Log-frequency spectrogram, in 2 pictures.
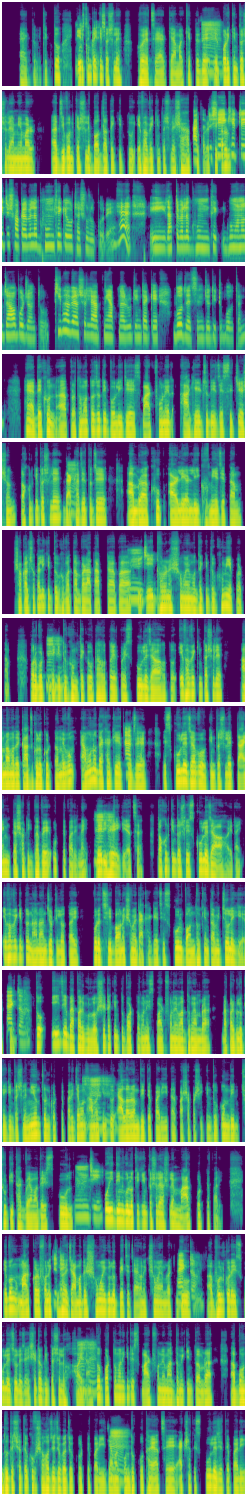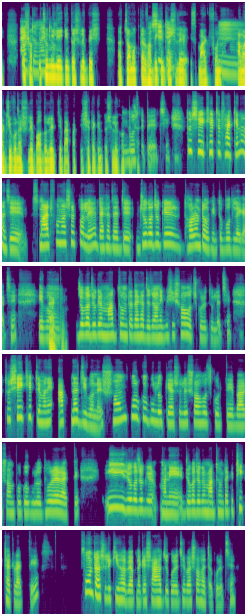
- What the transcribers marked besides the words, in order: in English: "early, early"; "অ্যালার্ম" said as "অ্যালারাম"
- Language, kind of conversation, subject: Bengali, podcast, তোমার ফোন জীবনকে কীভাবে বদলে দিয়েছে বলো তো?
